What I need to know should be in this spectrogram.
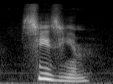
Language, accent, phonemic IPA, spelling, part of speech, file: English, US, /ˈsiːzi.əm/, caesium, noun, En-us-caesium.ogg
- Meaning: The chemical element (symbol Cs) with an atomic number of 55. It is a soft, gold-colored, highly reactive alkali metal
